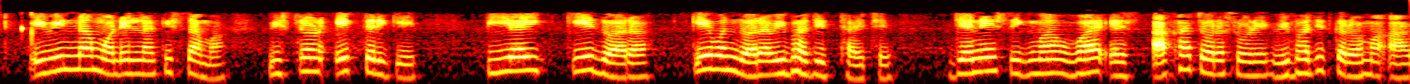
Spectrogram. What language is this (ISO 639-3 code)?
guj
